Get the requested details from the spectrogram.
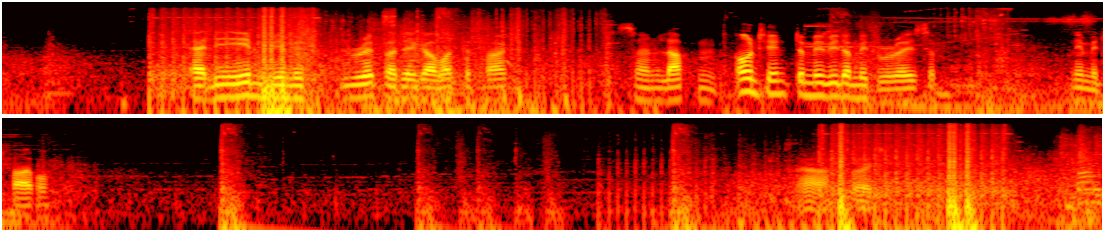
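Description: Gunfire crackles in rapid bursts.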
